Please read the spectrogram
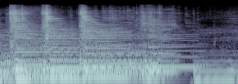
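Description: Acoustic guitar strumming chords in a steady rhythm, with bass notes under the strums, accompanying a ranchera song.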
